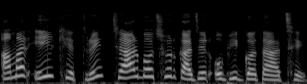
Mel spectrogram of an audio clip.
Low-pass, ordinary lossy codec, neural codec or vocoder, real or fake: none; none; none; real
